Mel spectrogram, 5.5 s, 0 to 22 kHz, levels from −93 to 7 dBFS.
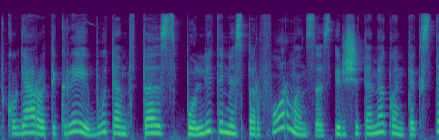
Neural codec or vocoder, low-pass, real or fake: none; 14.4 kHz; real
